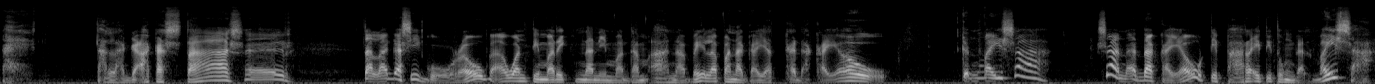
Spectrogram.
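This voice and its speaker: Woman doing comic ilocano servant in a radio play, deep voice, swoops all over, blunt and exclamatory. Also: wildly swooping pitch, creaky, a bit bright, heavily acted. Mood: puzzled, sympathetic. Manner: exclamatory, drawn-out swooping delivery. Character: blunt, comic servant counselling the lovelorn boss. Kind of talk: Ilocano comedy radio drama acting.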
